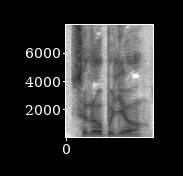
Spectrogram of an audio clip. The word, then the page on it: swlo bwfo: apatani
